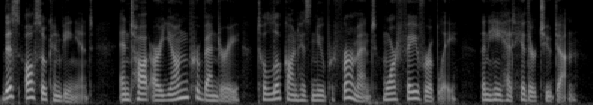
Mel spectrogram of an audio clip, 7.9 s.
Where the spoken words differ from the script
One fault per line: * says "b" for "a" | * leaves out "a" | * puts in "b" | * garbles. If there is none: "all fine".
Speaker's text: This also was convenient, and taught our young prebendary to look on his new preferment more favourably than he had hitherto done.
* leaves out "was"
